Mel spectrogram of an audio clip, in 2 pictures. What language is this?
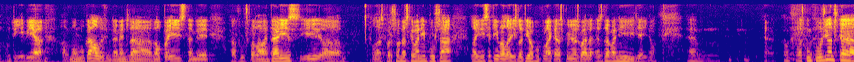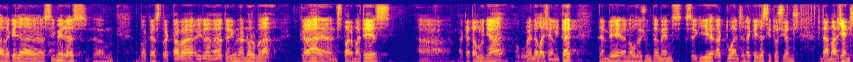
Catalan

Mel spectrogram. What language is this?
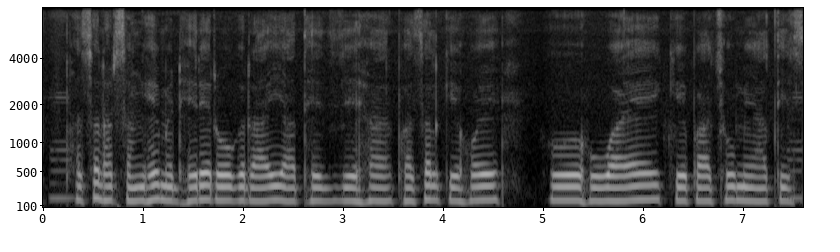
Chhattisgarhi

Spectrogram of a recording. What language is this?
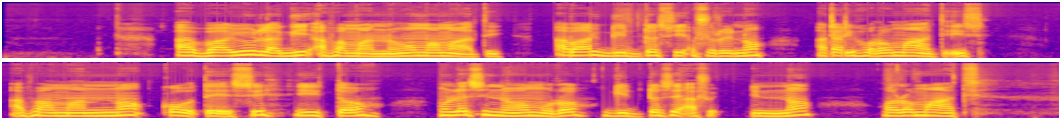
Sidamo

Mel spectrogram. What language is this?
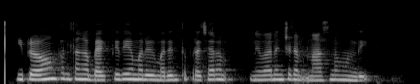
Telugu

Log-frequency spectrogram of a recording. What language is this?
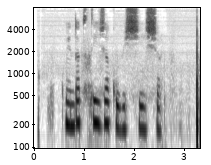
Chiga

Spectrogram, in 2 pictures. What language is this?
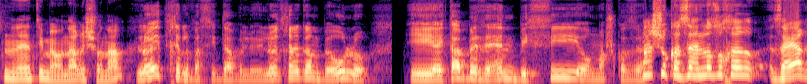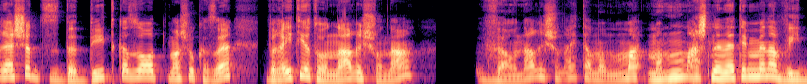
Hebrew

